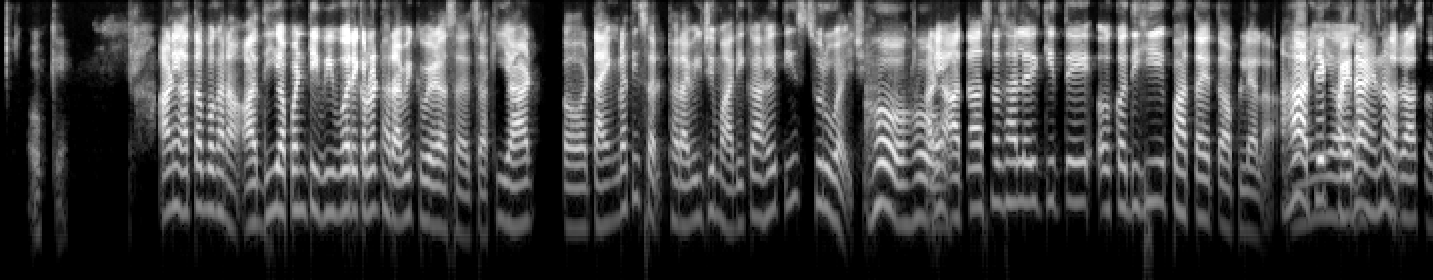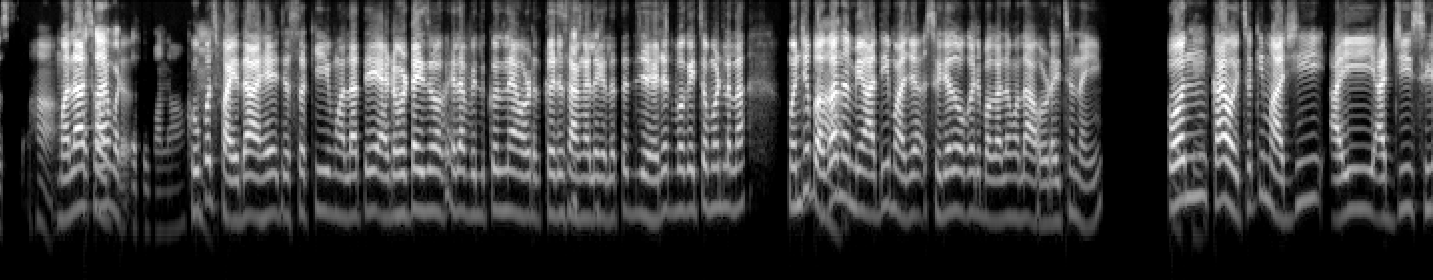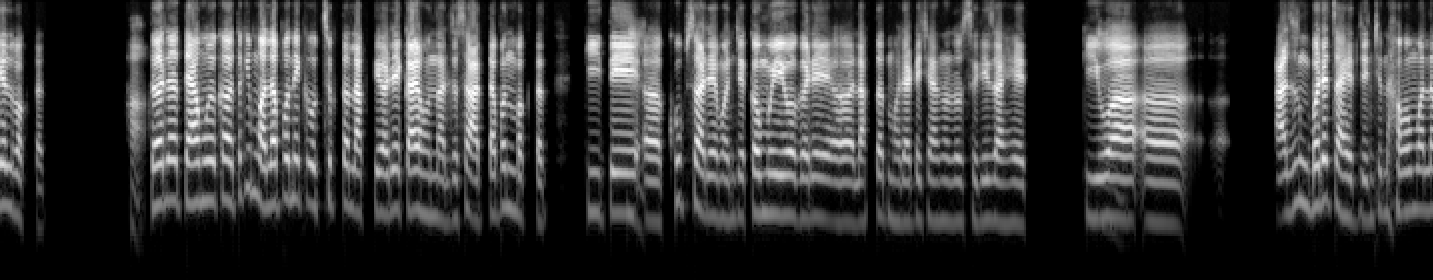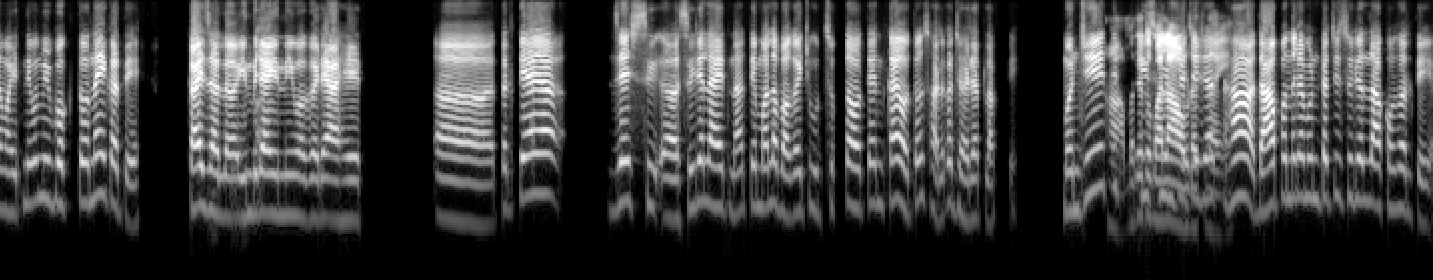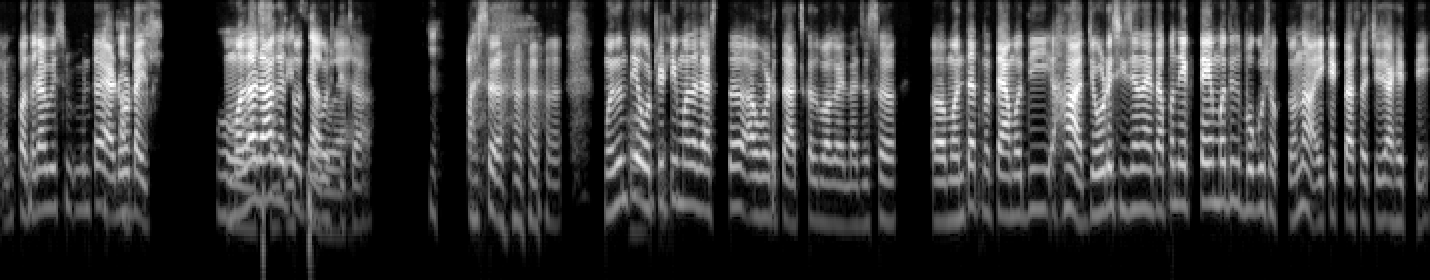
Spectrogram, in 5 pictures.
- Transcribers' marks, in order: tapping; other background noise; other noise; anticipating: "ते अ‍ॅडव्हर्टाइज बघायला बिलकुल नाही आवडत खरं सांगायला गेलं तर"; in English: "अ‍ॅडव्हर्टाइज"; chuckle; in English: "सीरियल"; in English: "सीरियल"; in English: "सीरीज"; laughing while speaking: "नावं मला"; in English: "सी सीरियल"; in English: "सीरियल"; chuckle; in English: "अ‍ॅडव्हर्टाइज"; laugh
- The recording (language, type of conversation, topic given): Marathi, podcast, स्ट्रीमिंगमुळे टीव्ही पाहण्याचा अनुभव कसा बदलला आहे?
